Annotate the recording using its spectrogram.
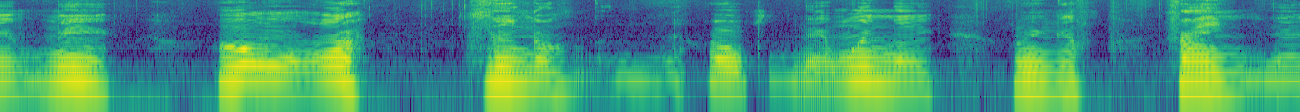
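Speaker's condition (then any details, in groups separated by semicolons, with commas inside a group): Cerebral palsy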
